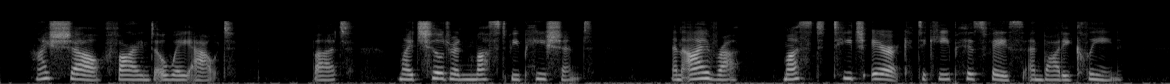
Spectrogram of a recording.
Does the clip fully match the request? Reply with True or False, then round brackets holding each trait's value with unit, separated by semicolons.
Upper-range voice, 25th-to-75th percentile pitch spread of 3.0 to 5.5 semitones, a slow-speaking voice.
False (230 Hz; 2.5 semitones; 125 wpm)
